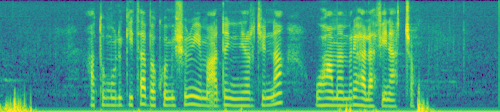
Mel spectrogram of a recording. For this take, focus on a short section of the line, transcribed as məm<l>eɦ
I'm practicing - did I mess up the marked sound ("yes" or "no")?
yes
